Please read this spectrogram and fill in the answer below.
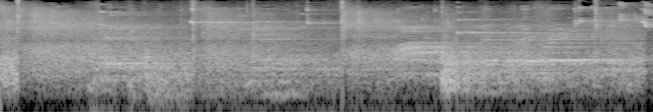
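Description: Basque pelota ball cracking off the walls and players' hands in an echoing trinquet court, about once a second, over a steady murmur of spectators' voices.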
